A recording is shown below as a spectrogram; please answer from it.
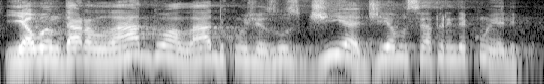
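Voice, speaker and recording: A man's voice: high-pitched, fast, pushed and bright. A male pastor, delivering an emphatic sermon with rhetorical questions in a church. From Brazil. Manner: emphatic preaching, rhetorical questions, voices quoted speech. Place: church sanctuary. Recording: reverberant church hall.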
